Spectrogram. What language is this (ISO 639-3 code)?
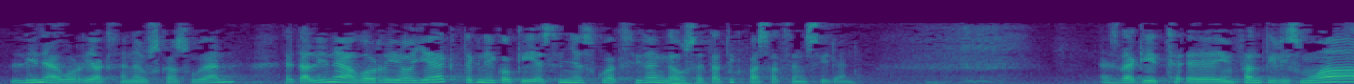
eus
